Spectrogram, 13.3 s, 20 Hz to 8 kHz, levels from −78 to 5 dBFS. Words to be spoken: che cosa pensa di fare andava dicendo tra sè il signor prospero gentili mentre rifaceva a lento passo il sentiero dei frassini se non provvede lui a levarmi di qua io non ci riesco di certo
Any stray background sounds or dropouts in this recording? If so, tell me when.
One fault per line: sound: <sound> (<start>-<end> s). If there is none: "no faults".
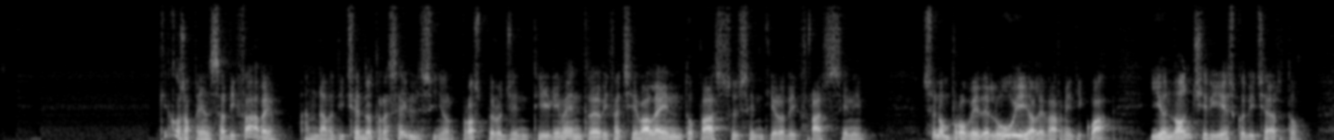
no faults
